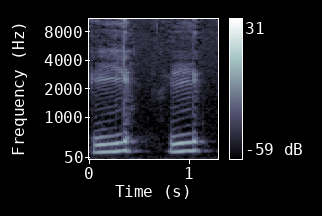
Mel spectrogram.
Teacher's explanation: м'який подовжуваний звук так і л е один звук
